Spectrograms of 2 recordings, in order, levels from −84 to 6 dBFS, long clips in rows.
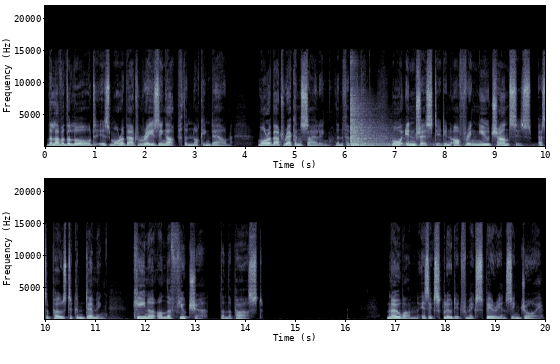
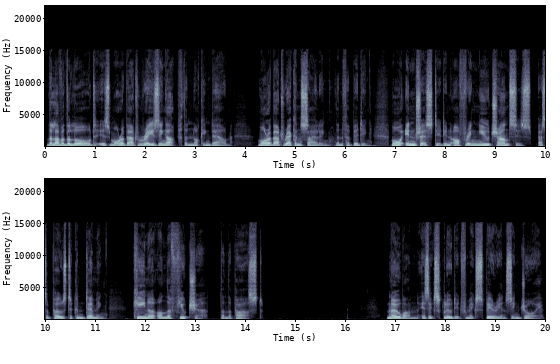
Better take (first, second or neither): second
